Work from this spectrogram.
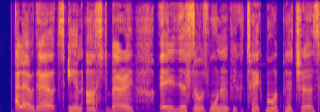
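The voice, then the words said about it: Bad put-on English accent. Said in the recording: “This is a really bad English accent”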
